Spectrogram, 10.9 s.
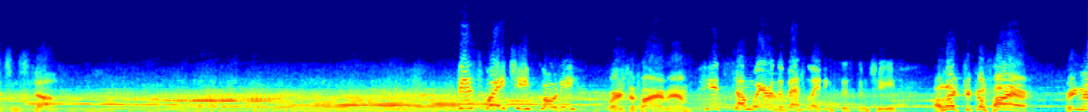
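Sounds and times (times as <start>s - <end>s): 
hook and ladder fire truck siren: 0.0s - 10.8s
speech: 0.1s - 1.2s, 4.9s - 10.8s.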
